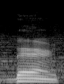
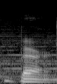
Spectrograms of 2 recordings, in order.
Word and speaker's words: Byrne: Una cosa, Byrne, pero es como Burn, pero raro. Byrne.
